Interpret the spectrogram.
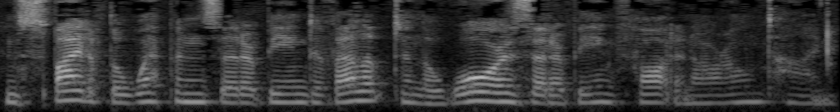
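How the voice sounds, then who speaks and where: A woman's voice: on the low side, steady tone, brisk. An actress playing an earnest, skeptical woman in a radio drama, composed and probing in a formal manner. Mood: troubled. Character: earnest, skeptical woman visitor questioning an old writer.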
